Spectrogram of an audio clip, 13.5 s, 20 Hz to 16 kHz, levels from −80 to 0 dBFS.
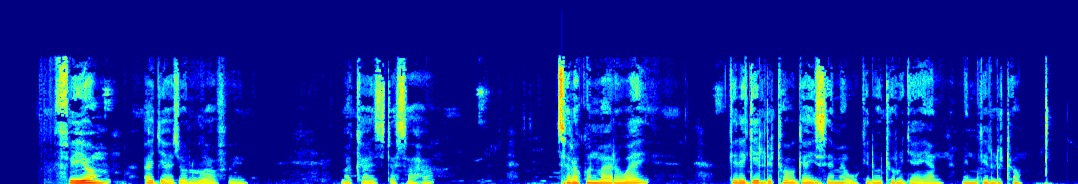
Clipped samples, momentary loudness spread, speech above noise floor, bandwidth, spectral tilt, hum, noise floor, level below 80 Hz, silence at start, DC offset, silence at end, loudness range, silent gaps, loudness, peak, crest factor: under 0.1%; 19 LU; 44 dB; 11.5 kHz; -4.5 dB/octave; none; -66 dBFS; -52 dBFS; 0.7 s; under 0.1%; 0.35 s; 7 LU; none; -23 LUFS; 0 dBFS; 24 dB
